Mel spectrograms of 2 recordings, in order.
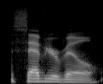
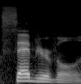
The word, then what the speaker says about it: Sevierville: How do you say Sevierville like a native, or even Knoxville, the city where UT is? So yeah, there's no vills in Tennessee. It's vull. I think so. Knoxville is Knoxville. I think Sevierville is like that.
